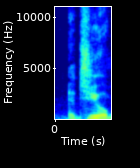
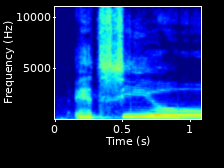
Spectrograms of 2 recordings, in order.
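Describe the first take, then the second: First: The name is said in a stern, formal tone. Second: The name is said in a soft, gentle tone.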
